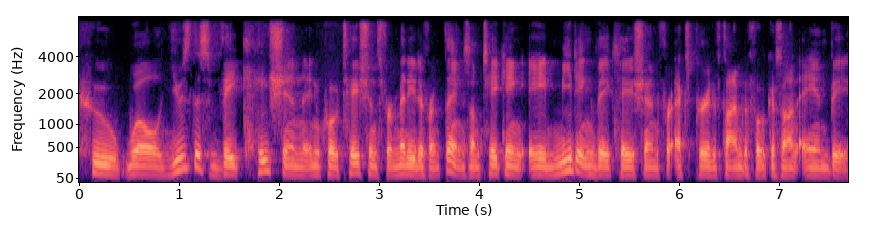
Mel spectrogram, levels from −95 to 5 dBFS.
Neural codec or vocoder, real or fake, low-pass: none; real; 7.2 kHz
